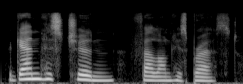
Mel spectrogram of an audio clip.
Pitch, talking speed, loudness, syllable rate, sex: 200 Hz, 175 wpm, -18 LUFS, 3.8 syllables/s, female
